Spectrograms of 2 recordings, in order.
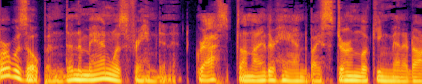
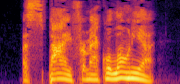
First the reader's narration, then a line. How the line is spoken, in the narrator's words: hissed Tresero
